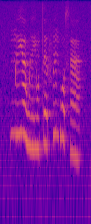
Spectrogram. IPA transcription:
mĩ˦jɛ̃˦˨ wĩ˨jũ˨te˧ fĩ˦bo˦˨ sɛ̃˨

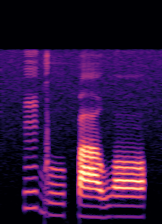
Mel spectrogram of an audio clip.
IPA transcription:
i˦ɡuː˨k͡paː˨ wɔ˦

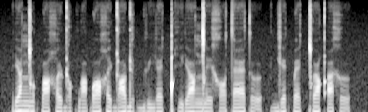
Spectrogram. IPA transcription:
ɾʲɑŋ͡ǀok͡pɑ χøɖɔkwɑ ɓɔχi ɖɑɖeɡ͡by jɛǃʰi ɾʲɑŋ͡ǀexɔ tæt̪ɵ | ɡʲɛk͡pɛ ǀɵqʼɛxɵ

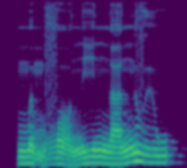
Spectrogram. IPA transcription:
mə̰˧˨mvɔ˧˩ni˧ na˨˦nvɨ˧w

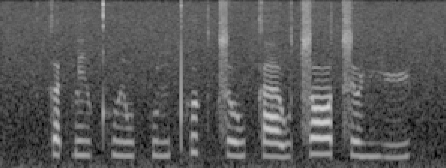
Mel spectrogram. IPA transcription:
kɐ˧t̚ liː˨kʷʰiː˨wkʷɪ˨˥ŋ pʰʊ˥k̚ t͡so˨˧wkaː˨˧w t͡sɔː˥t͡sɵ˧ɥ jyː˨˥k̚

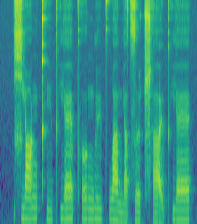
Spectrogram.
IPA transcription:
ɕjɑ˥ŋt̪ʰi˧˥pʰjɛ˥pʰɤ˥ŋ ly˥˧pʰwä˥˩n̪jä˩t͡sɹ̩˧˥ ʈ͡ʂʰa̰˨˩ɪ̯pʰjɛ˥

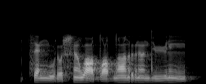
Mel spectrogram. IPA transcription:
t͡sɛ˧ŋu˩ɾʊ˩˧ɬə̃˥ wɐ˩dˤy˩˧ dˤõ˥rə̃˧˥ dy˩˧ɾĩ˩

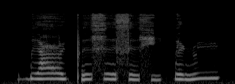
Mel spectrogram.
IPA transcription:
ɓɘ˦ ʕy˧pʼɘ˧xɘ˧ sɘ˧xi˨˦ k͡pɘ˧ɳy˦

